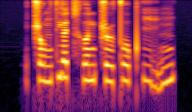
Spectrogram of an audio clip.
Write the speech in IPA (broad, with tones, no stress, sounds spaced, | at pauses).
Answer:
ʈ͡ʂ ɤ˧˥ ŋ t̪ j ɛ˥˩ t͡sʰ ə˥ n ʈ͡ʂ ɻ̩˧˥ t̪ ɤ˧˥ pʰ ḭ˨˩˦ ŋ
